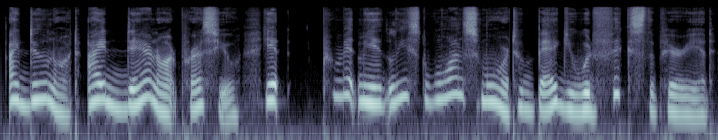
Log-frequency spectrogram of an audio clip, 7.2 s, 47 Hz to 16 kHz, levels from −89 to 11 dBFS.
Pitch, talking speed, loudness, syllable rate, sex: 205 Hz, 175 wpm, -18 LUFS, 3.8 syllables/s, female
